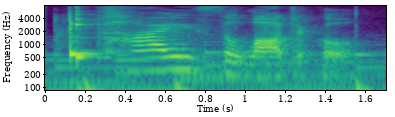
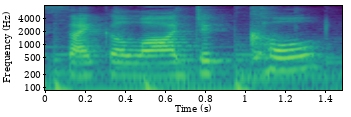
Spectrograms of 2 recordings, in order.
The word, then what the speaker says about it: psychological: a P sound, you don't say psychological. No. So skip the P and just say psy. And the next part is psychological. Psyche. And the last part of this word is pretty simple to pronounce. Logical. The only thing to take note is the k sound in the middle. Don't over enunciate it and say psychological. Make it a subtle k sound.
